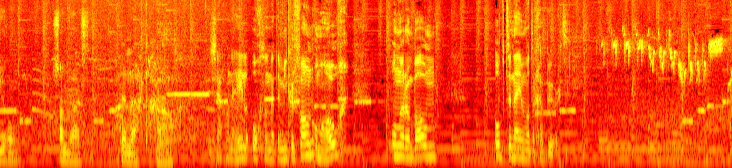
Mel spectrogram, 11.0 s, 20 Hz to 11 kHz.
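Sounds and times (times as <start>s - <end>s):
chaffinch singing in the early morning: 0.0s - 4.0s, 8.6s - 10.9s
speech: 0.0s - 6.7s, 7.4s - 8.6s.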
